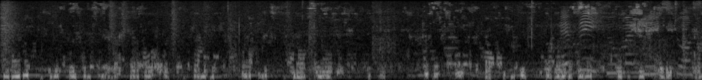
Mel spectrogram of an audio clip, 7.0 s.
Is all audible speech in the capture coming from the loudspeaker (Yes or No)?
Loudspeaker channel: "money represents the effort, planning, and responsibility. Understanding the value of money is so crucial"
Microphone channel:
No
